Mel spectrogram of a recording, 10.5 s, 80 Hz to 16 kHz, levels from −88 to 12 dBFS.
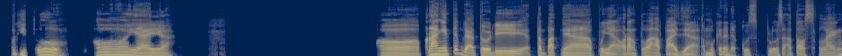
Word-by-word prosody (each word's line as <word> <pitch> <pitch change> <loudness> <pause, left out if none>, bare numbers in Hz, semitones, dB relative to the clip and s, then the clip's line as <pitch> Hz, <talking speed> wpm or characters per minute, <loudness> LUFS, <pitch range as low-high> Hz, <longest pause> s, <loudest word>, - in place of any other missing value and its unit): Oh, - - -2
gitu. 135 -4 -3 0.7
Oh, 155 +1 +1
ya 125 -4 +3
ya. 110 -2 -2 2.5
Oh, 115 -2 +2
pernah 165 +2 +8
ngintip 180 +2 +2
nggak 115 - +3
tuh, 115 - +2
di 110 -1 +1
tempatnya 115 0 0
punya 110 -2 -2
orang 105 +1 -1
tua - - -2
apa 100 -1 0
aja, 100 -3 -2
mungkin 110 -1 -4
ada 105 - -7
Koes 100 -1 -9
Plus - - -7
atau 105 - -4
Slank? 110 +5 -5
115 Hz, 130 wpm, -23 LUFS, 105-130 Hz, 2.5 s, pernah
